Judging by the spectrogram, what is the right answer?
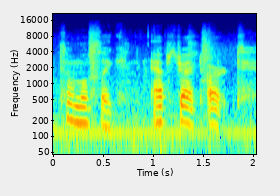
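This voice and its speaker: A woman's voice: fairly low pitch, fairly even intonation, moderate pace, background noise. A woman chatting casually as she narrates her own craft video, musing to herself in short, offhand phrases. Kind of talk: casual craft vlog chat, thinking aloud.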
